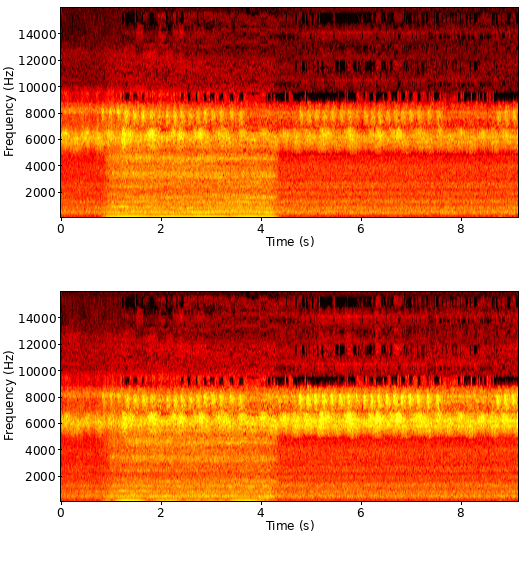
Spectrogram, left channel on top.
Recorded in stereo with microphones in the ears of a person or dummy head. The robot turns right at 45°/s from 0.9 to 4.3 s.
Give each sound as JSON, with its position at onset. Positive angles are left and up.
{"t": 0.0, "sound": "an insect", "azimuth_deg": 75, "distance_m": 1.1}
